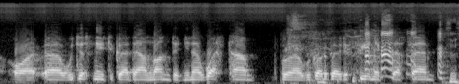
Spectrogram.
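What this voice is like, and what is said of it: Put-on Cockney accent. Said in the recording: “start with Cockney. Give us a Cockney.”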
